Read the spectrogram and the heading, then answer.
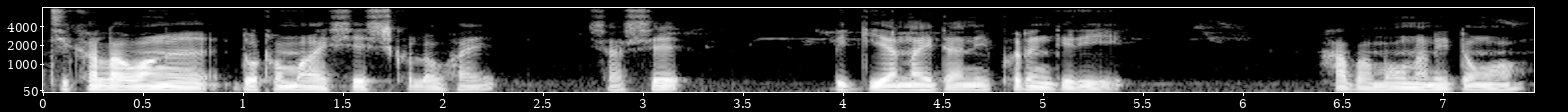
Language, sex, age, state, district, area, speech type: Bodo, male, 30-45, Assam, Kokrajhar, urban, spontaneous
